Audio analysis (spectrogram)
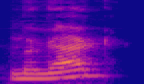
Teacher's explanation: The D following the rhoticized back vowel there would get retroflexed a little.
